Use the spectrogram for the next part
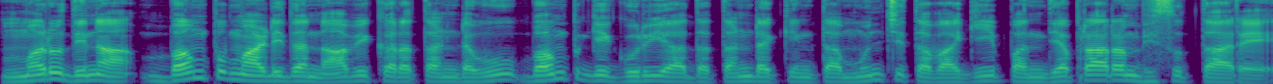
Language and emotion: Kannada, neutral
